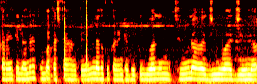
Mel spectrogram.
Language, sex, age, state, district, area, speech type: Kannada, female, 30-45, Karnataka, Koppal, rural, spontaneous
